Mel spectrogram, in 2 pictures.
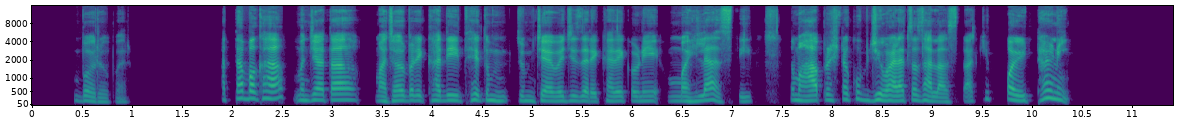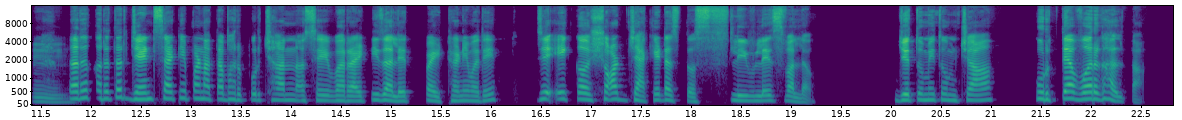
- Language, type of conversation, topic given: Marathi, podcast, फॅशनसाठी तुम्हाला प्रेरणा कुठून मिळते?
- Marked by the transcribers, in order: chuckle; tapping; in English: "जेन्ट्ससाठी"; in English: "व्हरायटीज"; in English: "स्लीवलेसवालं"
